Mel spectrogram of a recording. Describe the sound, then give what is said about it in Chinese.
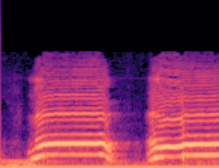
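A cow moos twice, each a loud, drawn-out, tonal call lasting about a second, separated by a brief pause. “这牛叫上了”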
